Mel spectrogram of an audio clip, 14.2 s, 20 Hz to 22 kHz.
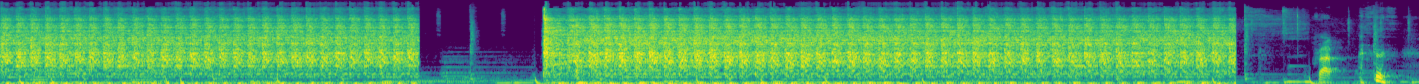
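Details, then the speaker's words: VW Passat B4 just swapped to a 2.0 AGG engine, no coolant or power steering fluid, half the exhaust missing, immobilizer box loose on dash: fast steady starter churn, pause, crank again, never catches; crank no start, cause unknown. "it doesn't start and I don't know why I'm sure that we will find that issue but unfortunately I don't have time for that today"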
